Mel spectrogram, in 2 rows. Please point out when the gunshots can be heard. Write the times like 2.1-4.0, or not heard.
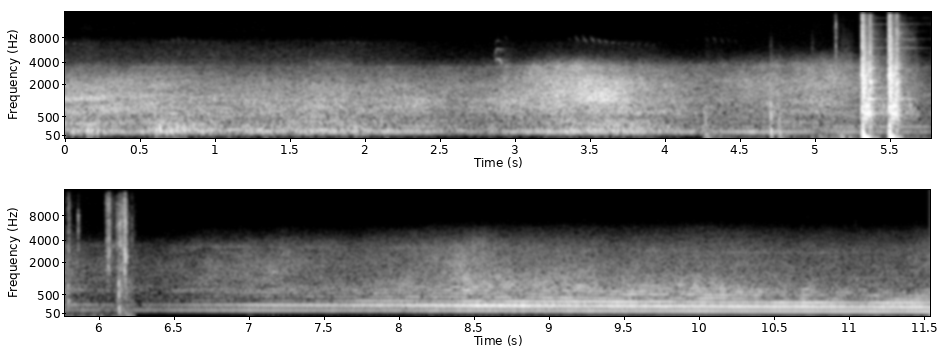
4.2-6.2.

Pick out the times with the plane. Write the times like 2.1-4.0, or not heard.
0.0-11.4.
